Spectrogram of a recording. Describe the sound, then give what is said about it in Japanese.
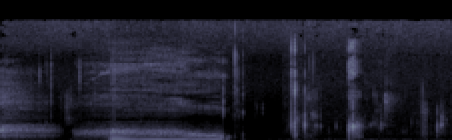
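Wet ear-licking mouth sounds, made as part of an adult ear-licking roleplay: soft slurps and a few brief smacks and clicks, fairly faint, with a short low voiced tone partway through and no talk. “耳なめしてあげるね。お耳さん、いただきます。”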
